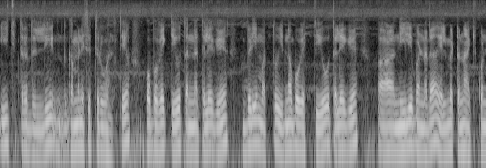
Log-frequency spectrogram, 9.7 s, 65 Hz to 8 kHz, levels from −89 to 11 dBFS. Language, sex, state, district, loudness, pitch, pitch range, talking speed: Kannada, male, Karnataka, Koppal, -17 LUFS, 110 Hz, 105-120 Hz, 110 wpm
